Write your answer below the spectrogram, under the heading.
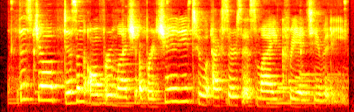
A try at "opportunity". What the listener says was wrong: That's right, we don't pronounce it opportunity. The TU is not pronounced with the ch sound. It's pronounced with a T sound. Opportunity. There are a lot of examples where TU makes the sound ch. Examples, adventure, furniture, nature, and natural. We pronounce the TU with the ch sound, like chicken, when there's no stress after the T.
